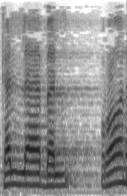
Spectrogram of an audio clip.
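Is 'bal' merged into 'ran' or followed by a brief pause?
pause. A brief pause after 'bal', with the l sound kept. "إذا سكتنا تقول"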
